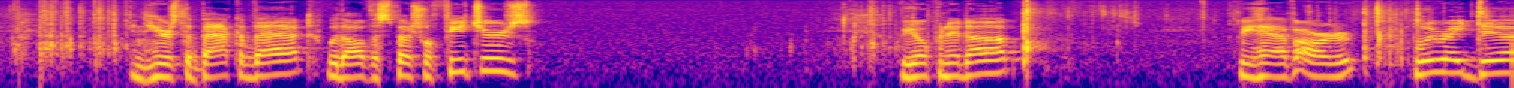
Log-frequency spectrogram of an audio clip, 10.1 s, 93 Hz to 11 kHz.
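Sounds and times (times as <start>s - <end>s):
plastic case rustling and clicking: 0.0s - 1.0s, 5.6s - 6.2s, 6.8s - 10.0s.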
